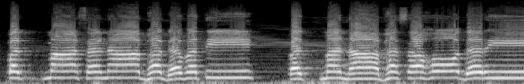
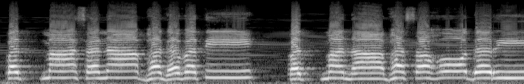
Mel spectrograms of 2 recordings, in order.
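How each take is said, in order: No difference in how they are said.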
